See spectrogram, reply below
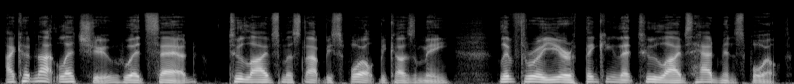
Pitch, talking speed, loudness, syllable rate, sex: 100 Hz, 210 wpm, -18 LUFS, 4.7 syllables/s, male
